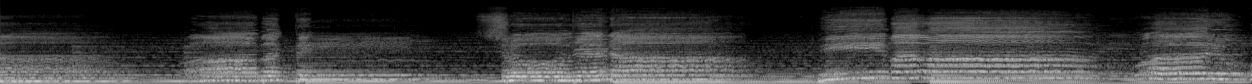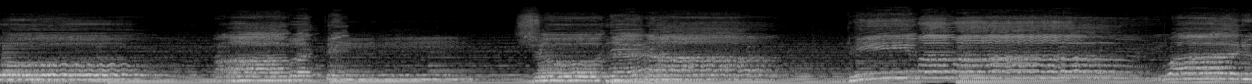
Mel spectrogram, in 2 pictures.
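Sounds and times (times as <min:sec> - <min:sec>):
electric bass: 0:00.0 - 0:25.0
keyboard: 0:00.0 - 0:25.0
men singing worship song: 0:00.0 - 0:25.0.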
